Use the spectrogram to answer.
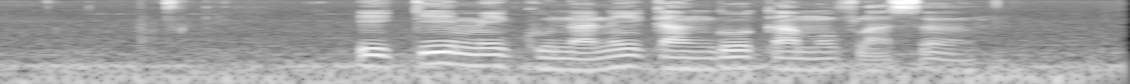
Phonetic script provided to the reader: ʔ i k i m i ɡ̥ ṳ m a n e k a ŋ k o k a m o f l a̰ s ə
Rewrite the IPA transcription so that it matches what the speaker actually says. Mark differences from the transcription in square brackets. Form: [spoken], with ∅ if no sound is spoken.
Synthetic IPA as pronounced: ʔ i k i m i ɡ̥ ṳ [n] a n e k a ŋ [ɡ] o k a m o f l a̰ s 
